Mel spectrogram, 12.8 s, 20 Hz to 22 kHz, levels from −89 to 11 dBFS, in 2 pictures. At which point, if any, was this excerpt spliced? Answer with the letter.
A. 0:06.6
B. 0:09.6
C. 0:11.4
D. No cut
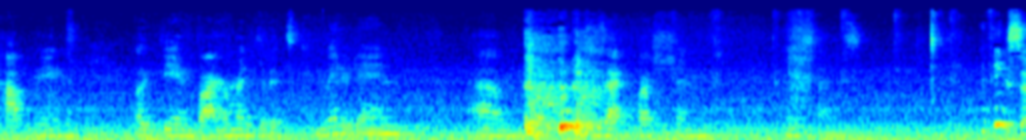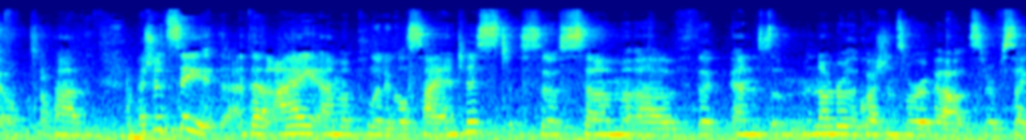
A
